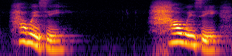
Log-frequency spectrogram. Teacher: notice I put the initial H on that's important it's a stressed syllable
